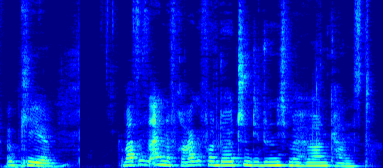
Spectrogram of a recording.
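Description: A woman's voice: fairly high pitch, slightly rough. A young German woman hosting a podcast, chatty and teasing as she asks questions. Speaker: podcast host. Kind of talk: casual conversation.

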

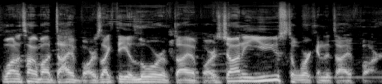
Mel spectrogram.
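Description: A man's voice: lowish voice, animated, quick pace, fairly bright tone. A man with a stuffy, congested voice, co-hosting a casual chat from a small dive bar, laid-back and easygoing. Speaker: podcast co-host. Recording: music playing in the bar. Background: jukebox music.

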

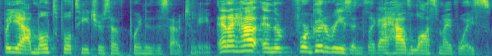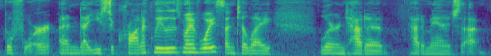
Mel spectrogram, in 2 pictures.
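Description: A woman in her thirties from Canada, a jazz singer chatting as an interview guest with a thick, heavy voice, full of "like" and quick laughs. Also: low-pitched, fairly bright tone. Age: 30s. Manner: rambling, filler-heavy, laughs often. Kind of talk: casual interview chat.

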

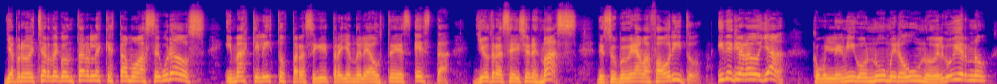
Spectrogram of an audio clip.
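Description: An actor playing a flamboyant, sardonic underground radio host in a radio drama, talking in a grandiloquent, ironic, defiant way. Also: male voice, high voice, fairly quick, hardly any pauses, natural voice. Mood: showman-like, sly. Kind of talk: theatrical radio drama monologue.

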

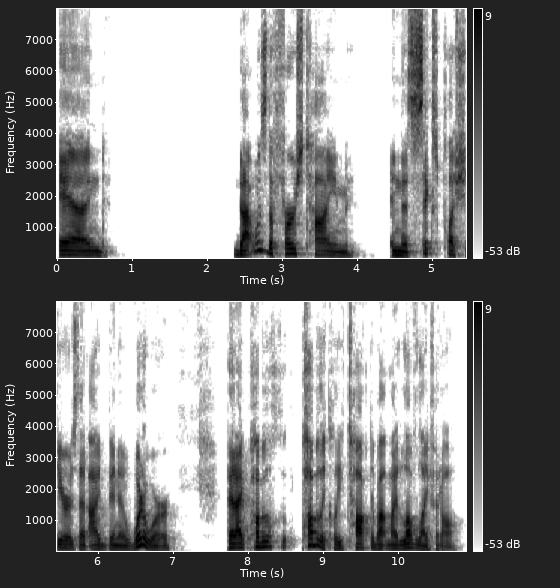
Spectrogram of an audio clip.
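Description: A middle-aged man hosting a coaching interview, with a voice at an ordinary pitch for a man. He speaks earnestly and reflectively, working through his thoughts as he talks. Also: expressive, a little slow, fairly bright tone. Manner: earnest and reflective, thinks aloud. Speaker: life coach and podcast host.

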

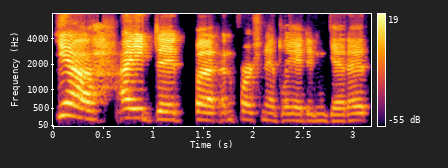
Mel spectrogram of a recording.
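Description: A woman from Thailand chats as a podcast co-host. She teases her friend playfully and answers with easy sympathy. Her voice sits at a middle pitch. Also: moderate pace, bright, forceful tone. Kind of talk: casual chat.

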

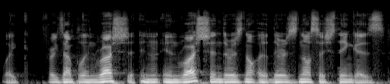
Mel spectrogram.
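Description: A man's voice: on the low side, steady tone, fairly quick, vocal fry, dark tone. A man from Moldova, a native Romanian speaker with a Moldovan accent, chatting casually as a guest, hesitant with many ums and easy laughs. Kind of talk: casual chat.

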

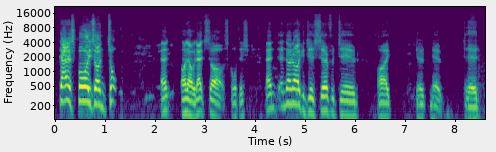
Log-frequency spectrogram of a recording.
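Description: A silly rocker dude played by a man banters in a high, wildly swooping voice. His put-on accent wanders between British and Australian. He repeats himself playfully, and the sound is close and dry. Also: fairly bright tone, no echo, heavily acted, poor audio. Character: goofy rock-and-roll dude with mangled accent. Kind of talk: improvised comic banter with bursts of singing.

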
